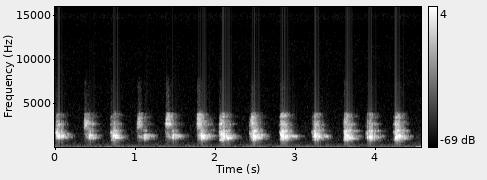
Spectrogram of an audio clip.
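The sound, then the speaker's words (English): A wooden box call, barely opened and worked with flicks of the wrist, makes a steady series of about thirteen short, raspy clucks, evenly spaced and fairly loud, mimicking a hen clucking as she walks. No one speaks. “I try to sound like a hen, you know, and it's just a hen that's walking.”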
